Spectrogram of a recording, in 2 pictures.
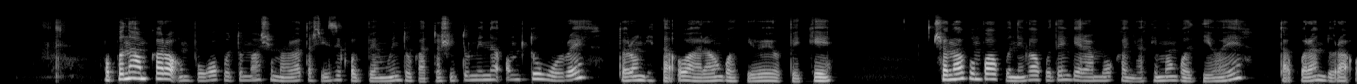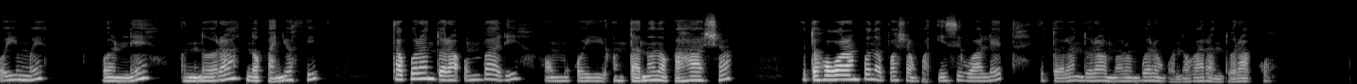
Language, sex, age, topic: Oshiwambo, female, 25-35, finance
